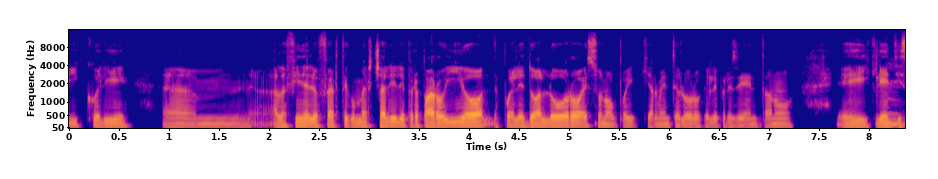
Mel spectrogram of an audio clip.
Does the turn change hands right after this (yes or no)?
no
